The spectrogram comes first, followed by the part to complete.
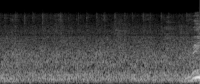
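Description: Steady, even background noise in a classroom, a continuous rush with no distinct events, during a pause in speech; a man's voice begins right at the end.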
